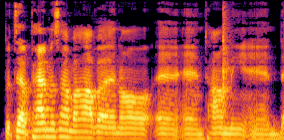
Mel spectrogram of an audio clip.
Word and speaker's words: Padmasambhava: I think it's Padmasambhava. – I think you're saying it right. – The abbot and Tomney and this mysterious Padmasambhava.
